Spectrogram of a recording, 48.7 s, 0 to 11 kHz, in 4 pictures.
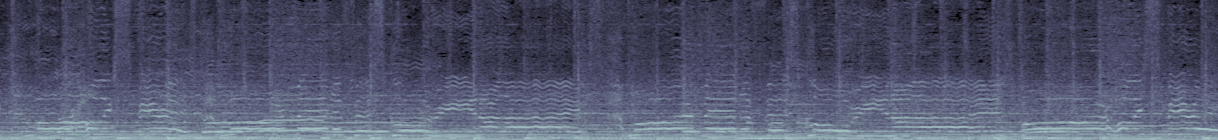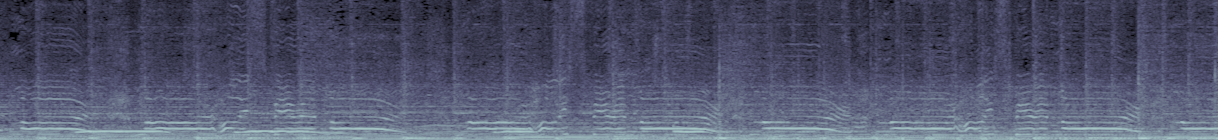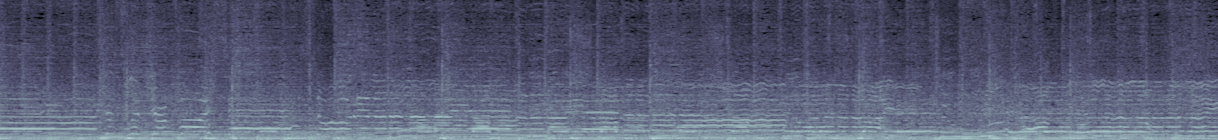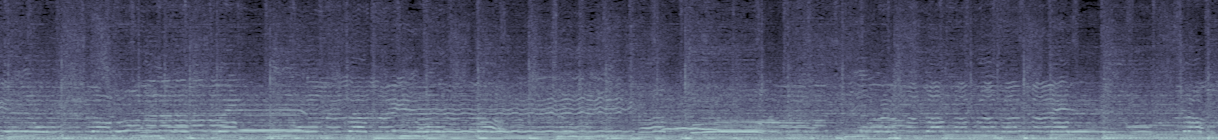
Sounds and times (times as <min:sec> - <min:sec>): Music: 0:00.0 - 0:48.7.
